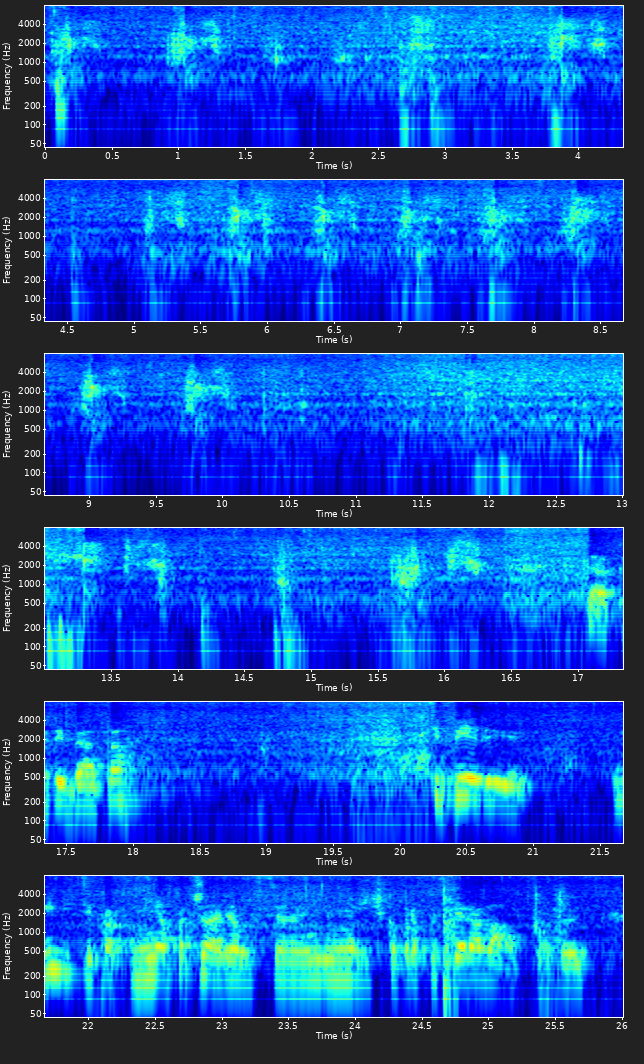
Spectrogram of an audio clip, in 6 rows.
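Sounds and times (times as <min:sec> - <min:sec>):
vegetables sizzling in pot: 0:00.0 - 0:26.0
knife striking cutting board: 0:11.8 - 0:15.0.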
